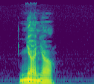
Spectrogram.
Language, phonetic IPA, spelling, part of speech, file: Polish, [ˈɲä̃ɲa], niania, noun, Pl-niania.ogg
